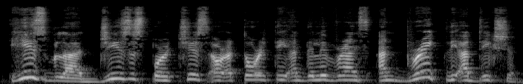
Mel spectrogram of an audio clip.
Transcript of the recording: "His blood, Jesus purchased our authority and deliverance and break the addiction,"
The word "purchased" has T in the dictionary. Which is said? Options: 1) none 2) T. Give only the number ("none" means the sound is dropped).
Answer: 1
